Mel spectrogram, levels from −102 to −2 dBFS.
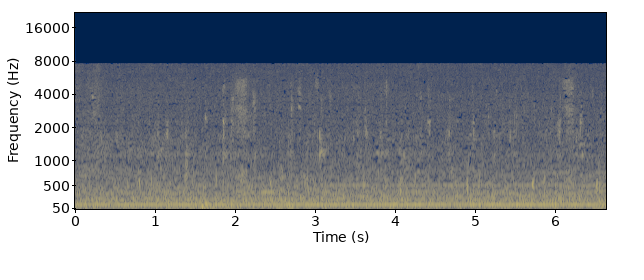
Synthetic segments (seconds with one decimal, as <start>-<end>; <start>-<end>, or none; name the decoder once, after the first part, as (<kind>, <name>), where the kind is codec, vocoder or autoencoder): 0.0-4.0 (autoencoder, DAC-VAE)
